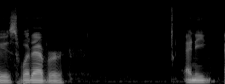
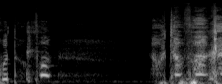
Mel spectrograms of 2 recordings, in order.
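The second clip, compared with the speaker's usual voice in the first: high, squeaky mock shock; shocked disbelief. Sitting shook in the stall, high squeaky disbelief. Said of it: "I was just sitting there like".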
